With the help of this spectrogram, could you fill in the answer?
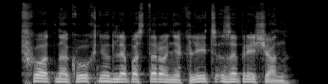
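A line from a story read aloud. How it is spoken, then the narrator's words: Mechanical robotic voice. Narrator (Russian): механическим голосом произнес робот-помощник Буфана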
